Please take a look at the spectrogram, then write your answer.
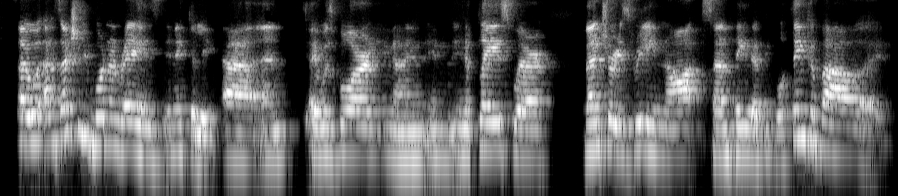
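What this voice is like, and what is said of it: Italian accent. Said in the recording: “you'll notice my accent, which I've been trying to get rid of for 35 years, but failed. I'm Italian. I know I don't hide it too well. ... It's beautiful.”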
